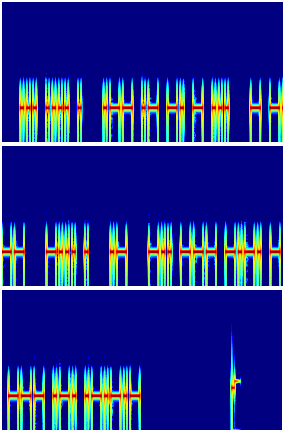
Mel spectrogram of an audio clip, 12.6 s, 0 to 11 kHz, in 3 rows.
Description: Morse code, heard as a keyed tone, about 25 wpm, 700 Hz. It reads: SHE WANTS TO BE A DOCTOR.
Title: Easy Phrases 25wpm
